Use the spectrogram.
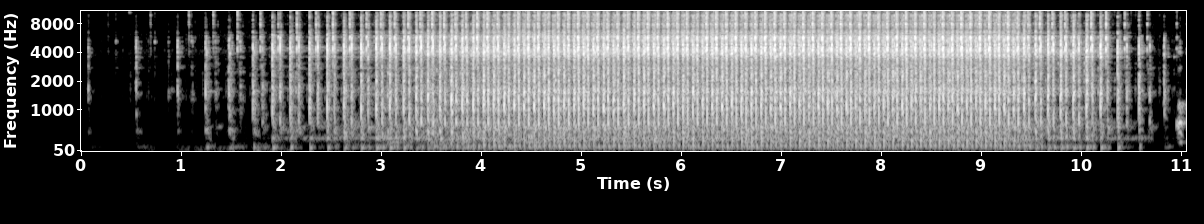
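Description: A sewing machine stitching the cotton lining of a blouse, starting at the shoulder: a few slow taps, then a loud, steady, rapid mechanical rattle that runs for several seconds before slowing to a stop.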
